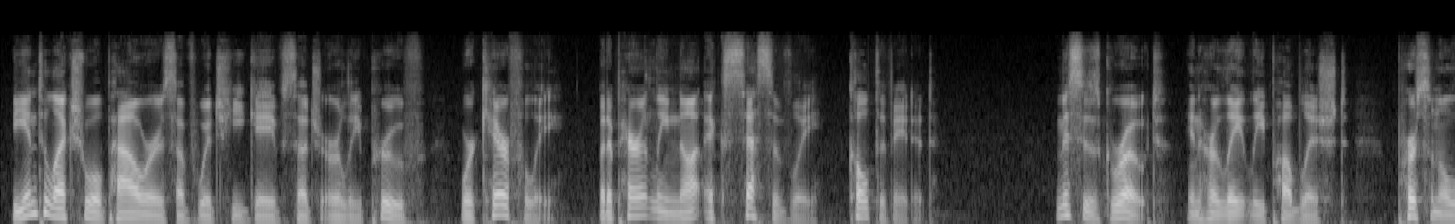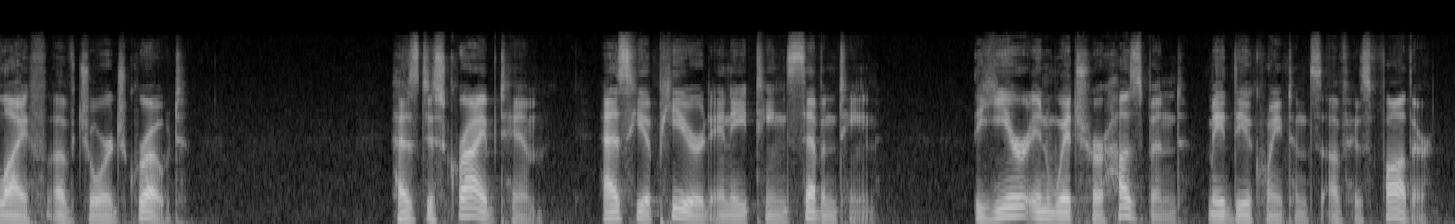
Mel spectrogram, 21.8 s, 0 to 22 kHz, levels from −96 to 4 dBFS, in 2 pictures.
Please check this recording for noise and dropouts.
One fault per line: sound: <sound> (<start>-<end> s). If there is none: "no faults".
no faults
